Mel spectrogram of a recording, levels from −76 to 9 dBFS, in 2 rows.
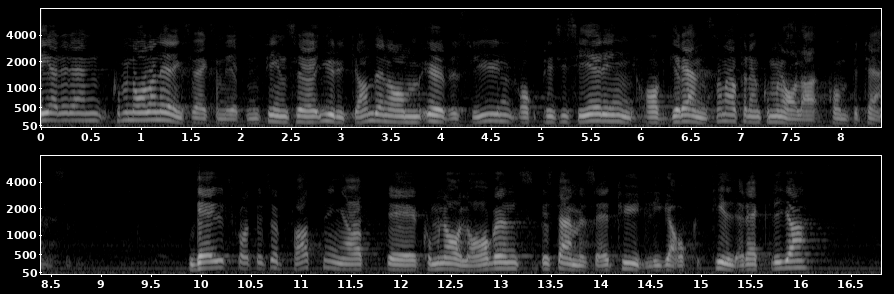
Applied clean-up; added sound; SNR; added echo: none; none; none; none.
